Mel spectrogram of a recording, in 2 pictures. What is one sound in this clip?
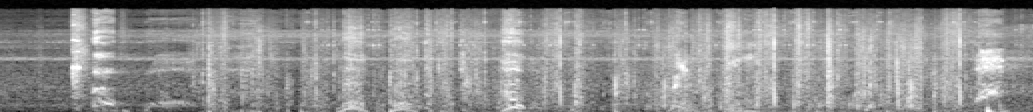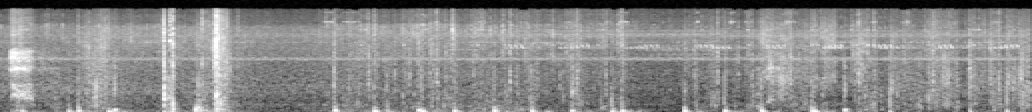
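Footsteps crunch steadily on dirt and gravel.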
